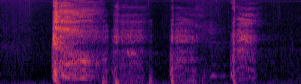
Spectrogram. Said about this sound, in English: Please excuse me. I've been fighting off a little cough and cold the last couple of days.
